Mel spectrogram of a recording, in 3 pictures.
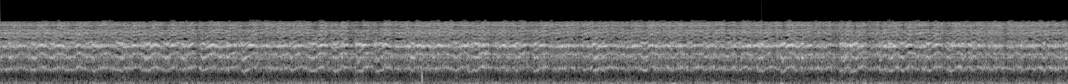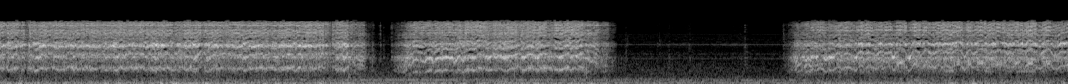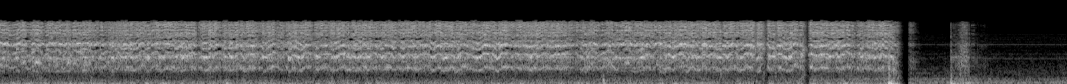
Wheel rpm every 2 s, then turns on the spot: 190, 200, 200, 200, 200, 200, 190, 150, 70, 70, 190, 200, 200, 200, 210, 70.
none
